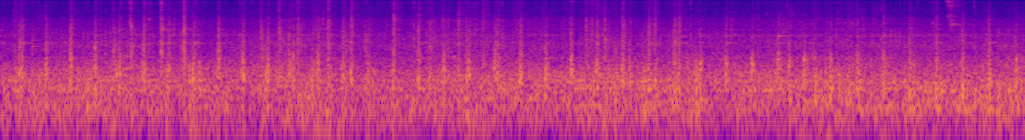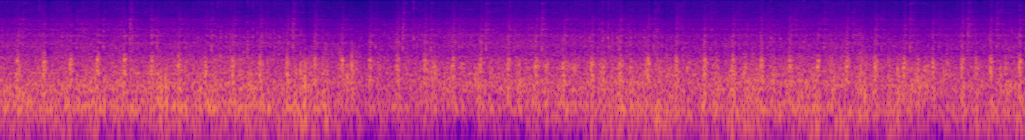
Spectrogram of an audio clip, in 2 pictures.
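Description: Train carriages rumble and rattle steadily along the track.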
